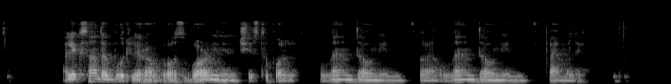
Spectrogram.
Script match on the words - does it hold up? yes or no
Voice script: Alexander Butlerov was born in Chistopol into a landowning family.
no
